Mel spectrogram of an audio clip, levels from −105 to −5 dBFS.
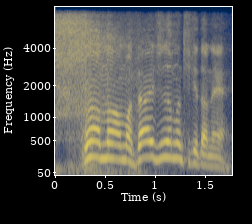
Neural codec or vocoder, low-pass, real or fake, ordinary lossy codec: codec, 16 kHz in and 24 kHz out, 0.9 kbps, LongCat-Audio-Codec, fine tuned four codebook decoder; 7.2 kHz; fake; none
